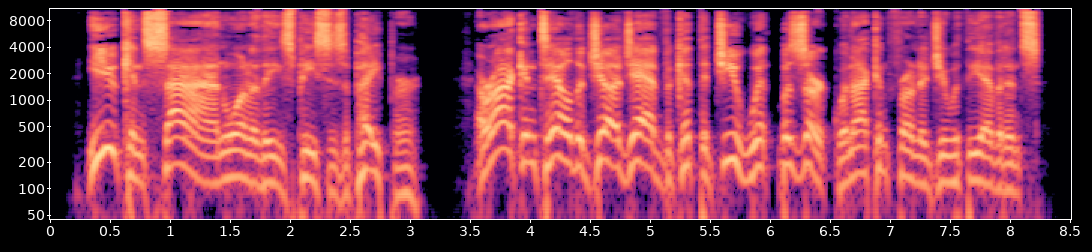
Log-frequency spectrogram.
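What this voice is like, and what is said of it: Self-satisfied Texas drawl. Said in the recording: “His Texas accent slid into a self-satisfied drawl.”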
